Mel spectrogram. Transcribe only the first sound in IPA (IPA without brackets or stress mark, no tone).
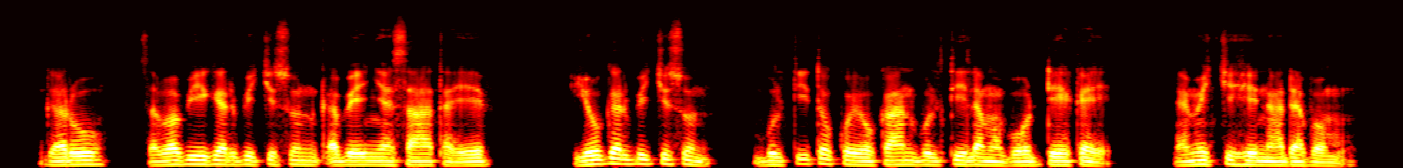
ɡ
